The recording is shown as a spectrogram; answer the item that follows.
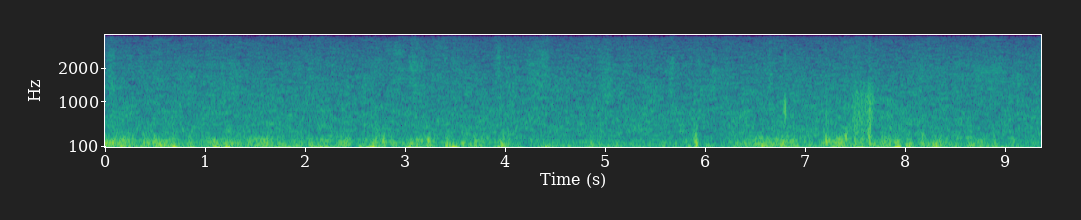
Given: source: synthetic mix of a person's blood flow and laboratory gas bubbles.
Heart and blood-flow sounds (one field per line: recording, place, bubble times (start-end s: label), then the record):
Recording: Doppler ultrasound of blood flow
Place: subclavian vein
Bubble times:
6.78-6.82 s: bubbles
7.17-7.27 s: bubbles
7.38-7.70 s: bubbles
From the record:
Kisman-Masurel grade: 211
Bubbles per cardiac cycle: several, 3 to 8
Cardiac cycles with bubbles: 1 to 10%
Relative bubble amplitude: barely perceptible (0.100 to 0.250)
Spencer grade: 1 (occasional bubble signal discernible with the cardiac motion signal, with majority of cardiac periods free of bubbles)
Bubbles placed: anywhere in the cardiac cycle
